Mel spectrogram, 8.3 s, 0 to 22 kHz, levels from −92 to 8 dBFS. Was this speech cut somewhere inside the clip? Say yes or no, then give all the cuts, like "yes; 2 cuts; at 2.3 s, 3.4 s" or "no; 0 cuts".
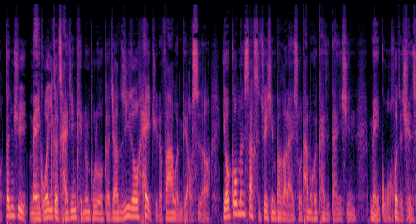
no; 0 cuts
